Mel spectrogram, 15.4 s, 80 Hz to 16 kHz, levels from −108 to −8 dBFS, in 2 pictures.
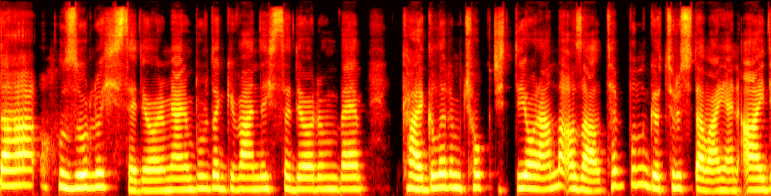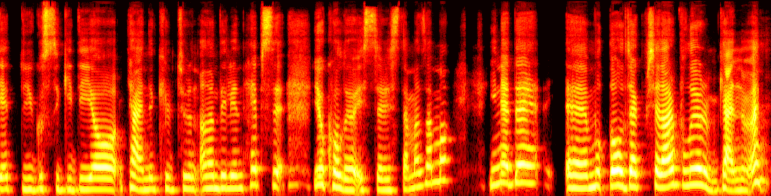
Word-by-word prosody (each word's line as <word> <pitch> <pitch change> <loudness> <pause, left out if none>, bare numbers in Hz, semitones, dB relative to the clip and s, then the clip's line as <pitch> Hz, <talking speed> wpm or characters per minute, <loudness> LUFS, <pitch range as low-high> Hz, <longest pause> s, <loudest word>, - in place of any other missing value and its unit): daha 285 0 +3 0.2
huzurlu 240 0 +3
hissediyorum. 190 -6 -3
Yani, 205 +1 -3
burada 225 +1 -2
güvende 215 0 -3
hissediyorum 215 -1 -4
ve 215 0 -2 0.3
kaygılarım 235 +2 +1
çok 240 +1 -5
ciddi 225 +3 -2
oranda 220 +5 -1
azaldı. 195 -5 0
Tabii 270 +1 -6
bunun 295 -1 -7
götürüsü 230 0 -1
de 200 -3 +1
var, 185 0 0
yani, 190 -1 -5
aidiyet 205 +1 -1
duygusu 210 0 -5
gidiyor, 205 0 +1
kendi 205 -3 -1
kültürün, 215 0 -6
ana 225 +2 -1
dilin 230 0 -1
hepsi 290 +2 -3 0.3
yok 295 0 -1
oluyor 220 -7 +3
ister 200 0 -4
istemez 210 +7 -6
ama 360 +4 -2 0.4
yine 315 +3 0
de, 330 -1 +3 0.3
eee, 230 -1 +4
mutlu 265 +3 +5
olacak 265 -2 +7
bir 255 - -3
şeyler 265 +2 +6
buluyorum 275 -7 +4
kendime. 230 - +2
225 Hz, 160 wpm, -21 LUFS, 205-255 Hz, 0.4 s, olacak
